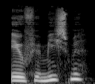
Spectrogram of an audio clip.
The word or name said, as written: eufemisme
